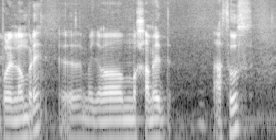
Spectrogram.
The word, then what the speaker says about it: Mohamed: Me llamo Mohamed Azuz. Aunque mal pronunciado Mohamed, sería Mohamed. Si vamos a pronunciar en árabe, sería Mohamed Azuz.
